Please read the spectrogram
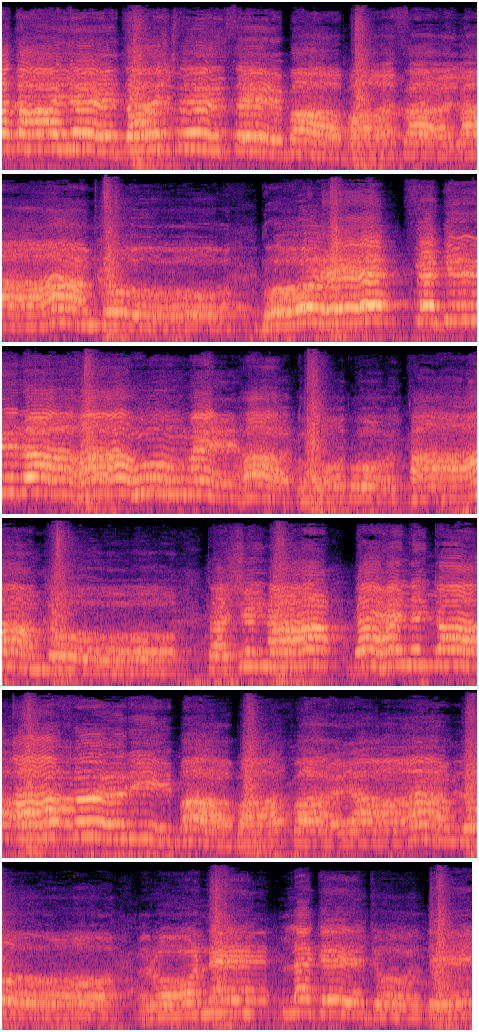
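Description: Men's voices chanting a nauha, a Shia mourning elegy, in a slow melodic line. Frequent sharp smacks run through it.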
